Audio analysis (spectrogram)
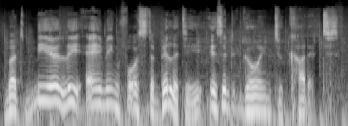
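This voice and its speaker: Slow, stern old company chairman played by an actor. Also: on the high side, expressive, vocal fry, darkish tone. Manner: measured, authoritative. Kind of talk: anime-style manga dub acting.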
